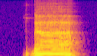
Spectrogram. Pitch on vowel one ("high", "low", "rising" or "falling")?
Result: low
